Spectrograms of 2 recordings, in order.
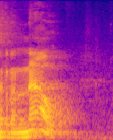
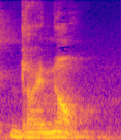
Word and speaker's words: Renault: Y, por ejemplo, la marca Renault, Renault, no se dice Renault, es Renault.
